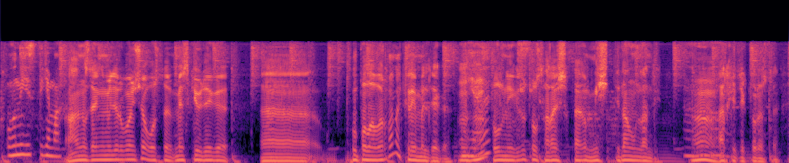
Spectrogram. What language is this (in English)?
Kazakh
